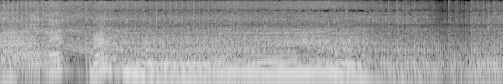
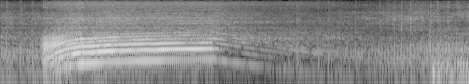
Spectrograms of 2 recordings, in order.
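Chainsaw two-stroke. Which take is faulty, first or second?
first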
